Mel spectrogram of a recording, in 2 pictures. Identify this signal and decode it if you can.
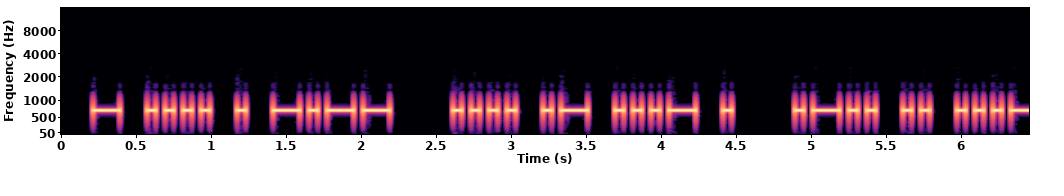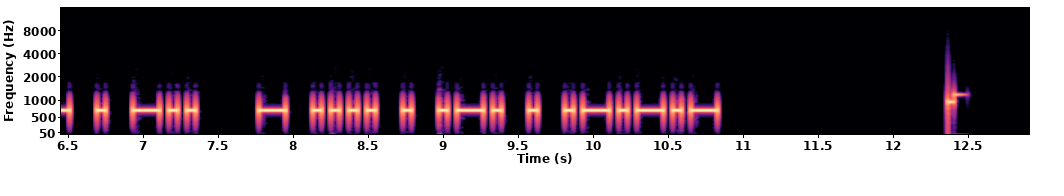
Morse code, heard as a keyed tone, about 20 wpm, 700 Hz. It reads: THEY HAVE LIVED THERE.
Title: Sentences with 7-Word Phrases - Spoken Beginning - 20wpm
